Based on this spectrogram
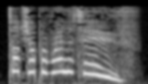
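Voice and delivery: brash advice in a high voice; pier guy voice. A narrator's reading. Pier guy's advice quoted.

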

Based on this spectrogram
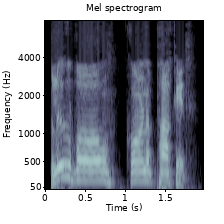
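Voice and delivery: high, bright call of the shot; eager young cowboy. Acted. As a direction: announce the shot, cocky and loud. Ethan calls his pool shot.

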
